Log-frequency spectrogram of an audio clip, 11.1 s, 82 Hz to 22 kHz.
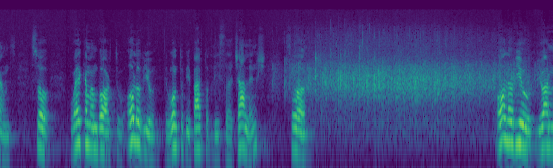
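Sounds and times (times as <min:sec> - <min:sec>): audience applauding: 0:05.4 - 0:11.0.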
